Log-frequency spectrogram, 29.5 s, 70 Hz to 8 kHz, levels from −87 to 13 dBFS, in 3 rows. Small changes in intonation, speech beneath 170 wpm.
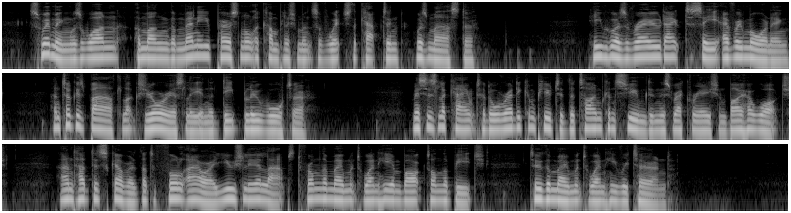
No: average, 3.1 semitones; average, 140 wpm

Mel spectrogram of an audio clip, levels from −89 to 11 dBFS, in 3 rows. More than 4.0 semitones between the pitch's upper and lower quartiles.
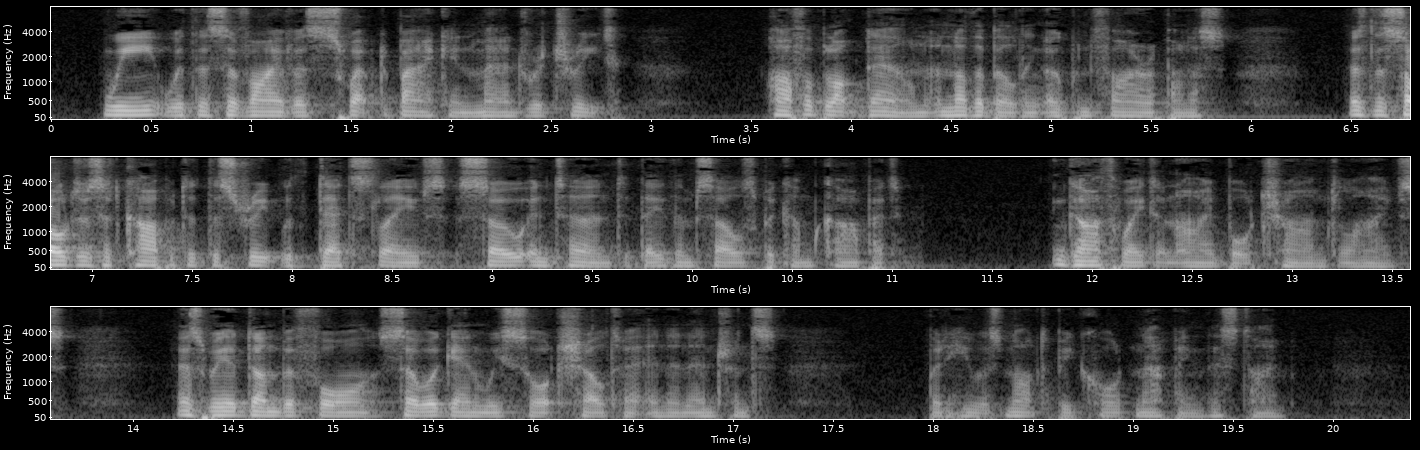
No: average, 2.8 semitones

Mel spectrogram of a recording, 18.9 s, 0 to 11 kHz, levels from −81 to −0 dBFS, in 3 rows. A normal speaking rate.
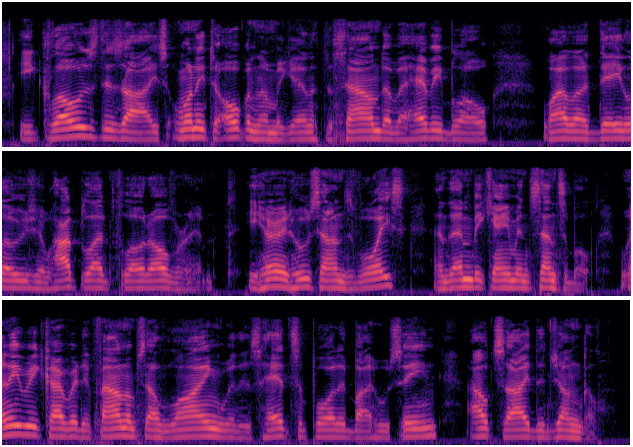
Yes: average, 155 wpm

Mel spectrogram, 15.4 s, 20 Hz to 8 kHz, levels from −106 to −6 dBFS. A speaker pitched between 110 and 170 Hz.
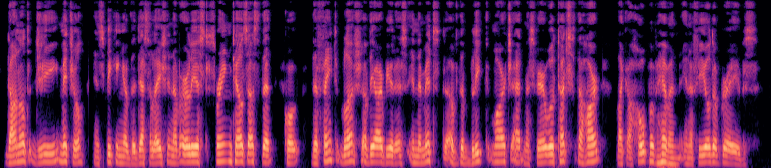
Yes: low, 135 Hz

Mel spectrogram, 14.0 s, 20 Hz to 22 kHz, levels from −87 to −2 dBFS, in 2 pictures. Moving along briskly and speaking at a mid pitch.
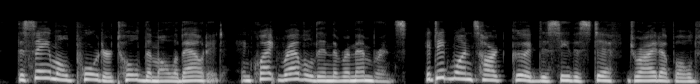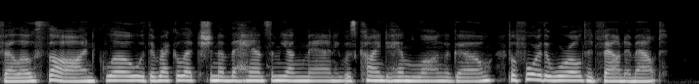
No: fast, 225 wpm; high, 195 Hz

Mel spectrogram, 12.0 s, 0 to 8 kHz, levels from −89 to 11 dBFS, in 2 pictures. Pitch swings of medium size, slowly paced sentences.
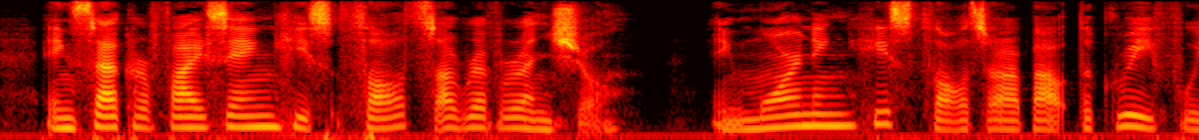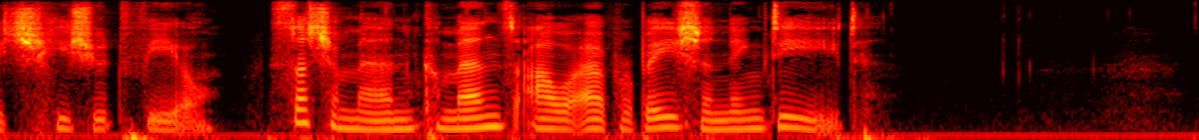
Yes: average, 3.2 semitones; slow, 125 wpm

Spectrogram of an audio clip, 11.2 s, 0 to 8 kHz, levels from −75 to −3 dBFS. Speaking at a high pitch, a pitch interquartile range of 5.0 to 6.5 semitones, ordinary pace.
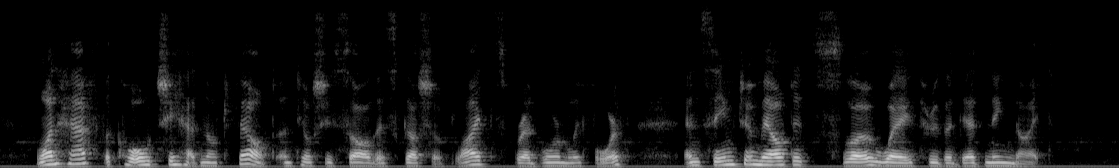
No: medium, 140 Hz; wide, 5.4 semitones; average, 155 wpm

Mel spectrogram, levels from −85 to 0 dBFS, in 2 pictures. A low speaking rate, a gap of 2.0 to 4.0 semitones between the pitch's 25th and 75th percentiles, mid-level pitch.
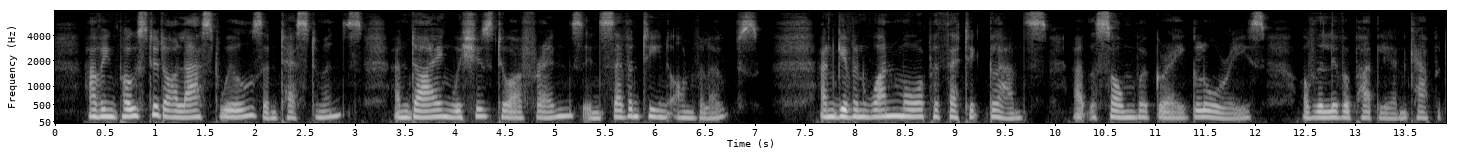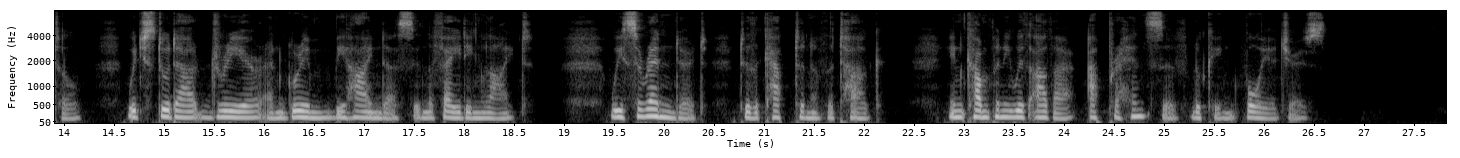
Yes: slow, 125 wpm; average, 3.1 semitones; medium, 160 Hz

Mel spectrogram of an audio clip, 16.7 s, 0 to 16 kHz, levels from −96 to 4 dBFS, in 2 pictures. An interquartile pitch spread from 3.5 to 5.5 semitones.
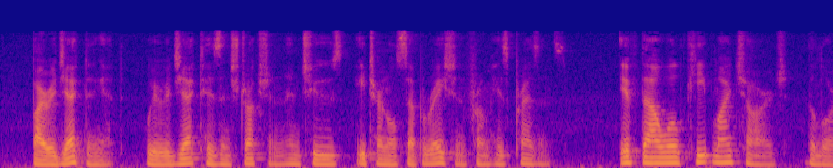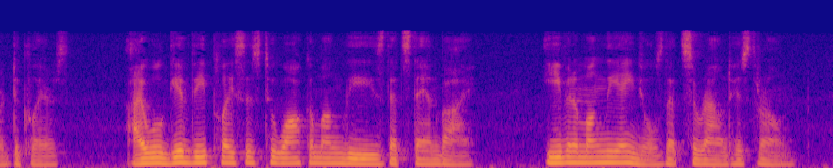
Yes: average, 4.4 semitones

